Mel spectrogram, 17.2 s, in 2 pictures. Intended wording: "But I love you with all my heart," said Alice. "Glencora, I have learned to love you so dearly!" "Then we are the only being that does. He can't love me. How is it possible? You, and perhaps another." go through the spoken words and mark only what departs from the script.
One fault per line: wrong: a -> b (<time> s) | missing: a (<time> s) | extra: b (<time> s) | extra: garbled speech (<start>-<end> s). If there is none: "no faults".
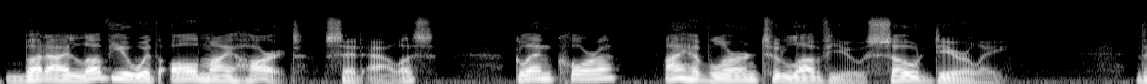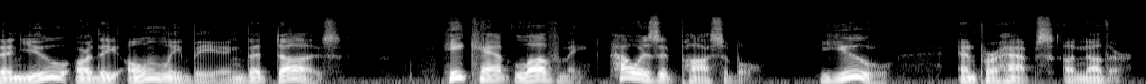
wrong: we -> you (8.8 s)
